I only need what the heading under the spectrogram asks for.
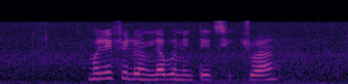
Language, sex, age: Tswana, female, 20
